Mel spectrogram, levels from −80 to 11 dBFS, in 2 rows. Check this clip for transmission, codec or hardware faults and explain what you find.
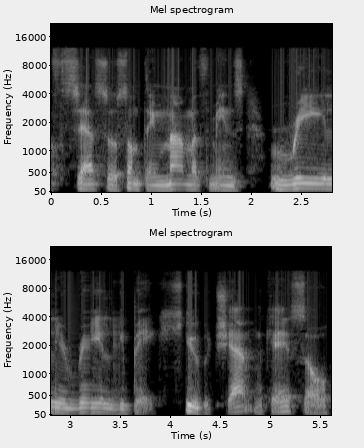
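Three faults stand out: a steady buzz through the whole clip, a robotic patch in the middle, and three quick dropouts near the end.

Throughout, there's a block size mismatch (padded). One stage hands over slightly shorter blocks than the next reads, and the shortfall is zero-filled. Those tiny gaps repeat at 91.5 Hz, giving a constant buzz, and the speech runs about 0.4% slow.

From 2.77 to 3.64 s you get repeated packet loss (robotic sound). Five gaps, the longest 67 ms, dropped about 300 ms in total. Each was patched by stretching the previous sound, so roughly a third of that stretch is concealment, heard as choppy, robotic speech with pieces missing.

Then there are three bursts of packet loss: 4.09 to 4.18 s, 4.27 to 4.36 s, and 4.39 to 4.48 s, each losing about 60 ms. The receiver held the last sound and faded it, giving brief held buzzes or hisses before the speech jumps ahead.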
